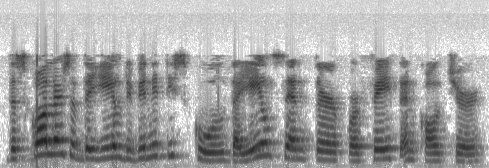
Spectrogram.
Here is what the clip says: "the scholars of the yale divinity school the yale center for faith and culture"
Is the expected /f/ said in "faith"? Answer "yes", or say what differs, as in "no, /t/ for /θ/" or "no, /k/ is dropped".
yes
